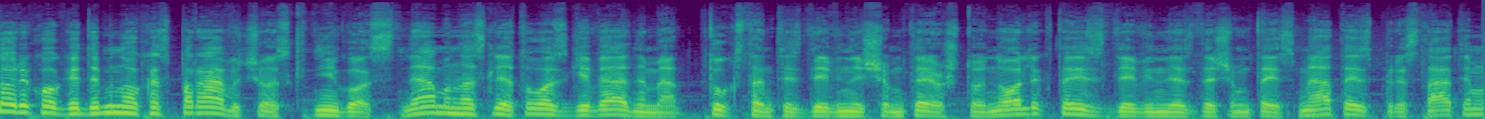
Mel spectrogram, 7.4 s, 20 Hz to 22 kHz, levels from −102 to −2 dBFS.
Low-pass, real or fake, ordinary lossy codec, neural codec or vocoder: 19.8 kHz; fake; Opus, 64 kbps; vocoder, 48 kHz, 128 mel bands, Vocos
